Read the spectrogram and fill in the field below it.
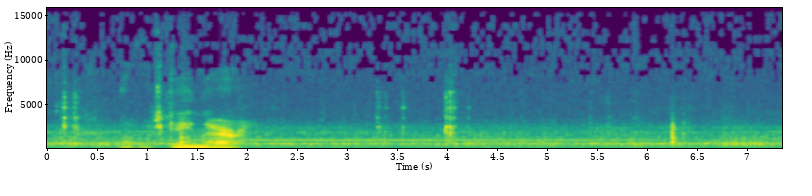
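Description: A test probe clicks against metal contacts.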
